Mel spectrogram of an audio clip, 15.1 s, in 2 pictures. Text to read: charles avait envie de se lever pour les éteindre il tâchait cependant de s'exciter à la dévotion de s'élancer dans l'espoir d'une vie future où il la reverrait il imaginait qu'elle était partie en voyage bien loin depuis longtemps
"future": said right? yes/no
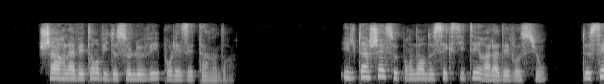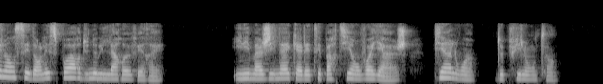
no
